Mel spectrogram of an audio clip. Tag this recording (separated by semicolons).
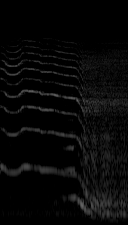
open; opening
